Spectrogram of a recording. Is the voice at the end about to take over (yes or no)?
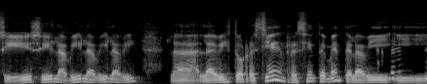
no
